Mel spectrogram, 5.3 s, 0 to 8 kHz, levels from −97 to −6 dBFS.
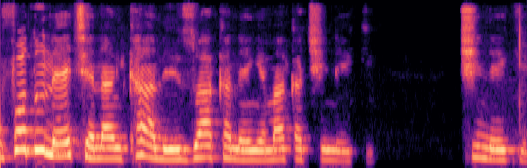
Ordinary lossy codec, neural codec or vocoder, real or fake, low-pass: AAC, 48 kbps; none; real; 7.2 kHz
